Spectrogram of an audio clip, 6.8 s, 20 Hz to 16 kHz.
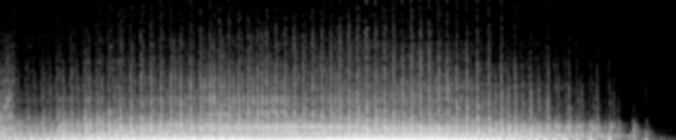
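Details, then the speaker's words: Wheel Horse tractor with a Briggs & Stratton twin-cylinder engine after repair of its dead cylinder: with the other plug lead off, firm regular thumping of about 220 per minute that rises then dies off; the repaired cylinder runs smooth and steady alone. "this was the dead cylinder here so i'll show you that it runs on the fixed dead cylinder"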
